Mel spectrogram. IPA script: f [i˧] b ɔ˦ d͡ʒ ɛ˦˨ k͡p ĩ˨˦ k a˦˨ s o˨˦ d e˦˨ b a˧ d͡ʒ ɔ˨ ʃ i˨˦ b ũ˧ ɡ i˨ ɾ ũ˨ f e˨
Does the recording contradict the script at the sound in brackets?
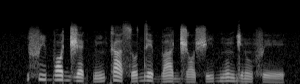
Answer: yes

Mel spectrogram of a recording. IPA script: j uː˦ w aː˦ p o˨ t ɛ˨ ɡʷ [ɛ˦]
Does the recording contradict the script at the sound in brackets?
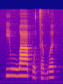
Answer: no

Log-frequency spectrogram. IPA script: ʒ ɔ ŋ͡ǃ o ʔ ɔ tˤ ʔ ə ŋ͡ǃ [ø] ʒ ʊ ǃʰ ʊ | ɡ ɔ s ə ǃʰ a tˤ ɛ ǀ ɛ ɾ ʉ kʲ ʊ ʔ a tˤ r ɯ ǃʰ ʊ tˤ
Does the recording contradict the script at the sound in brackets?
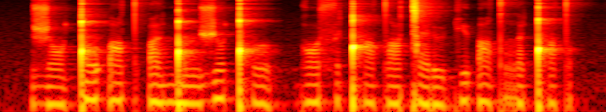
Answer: yes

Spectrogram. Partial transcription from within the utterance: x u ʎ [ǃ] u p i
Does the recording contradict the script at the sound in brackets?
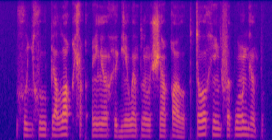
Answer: yes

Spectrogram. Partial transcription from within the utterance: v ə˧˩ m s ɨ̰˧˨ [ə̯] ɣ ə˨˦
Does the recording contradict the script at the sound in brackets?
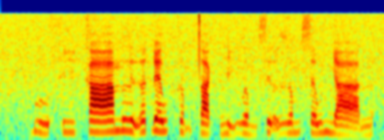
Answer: no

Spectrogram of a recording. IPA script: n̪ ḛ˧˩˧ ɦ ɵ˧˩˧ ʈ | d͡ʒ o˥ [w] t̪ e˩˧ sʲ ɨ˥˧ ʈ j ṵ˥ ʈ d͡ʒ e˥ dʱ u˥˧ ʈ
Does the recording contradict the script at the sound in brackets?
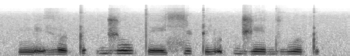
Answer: no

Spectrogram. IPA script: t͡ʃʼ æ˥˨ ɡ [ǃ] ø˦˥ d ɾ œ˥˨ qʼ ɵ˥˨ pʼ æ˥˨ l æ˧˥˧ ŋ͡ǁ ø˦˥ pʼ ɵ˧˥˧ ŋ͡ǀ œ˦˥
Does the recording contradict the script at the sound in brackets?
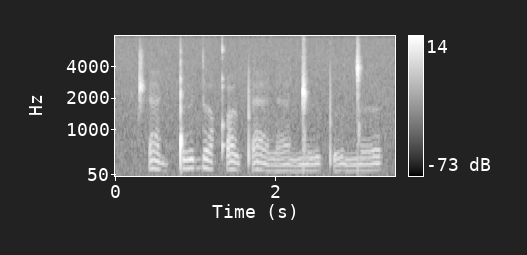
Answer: no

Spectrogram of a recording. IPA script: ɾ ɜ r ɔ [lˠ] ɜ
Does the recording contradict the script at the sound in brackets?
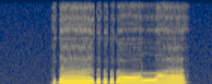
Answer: no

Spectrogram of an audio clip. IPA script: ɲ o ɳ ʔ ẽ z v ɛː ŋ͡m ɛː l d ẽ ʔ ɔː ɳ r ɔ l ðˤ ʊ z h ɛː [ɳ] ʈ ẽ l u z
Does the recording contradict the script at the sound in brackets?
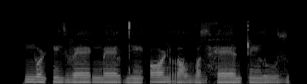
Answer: no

